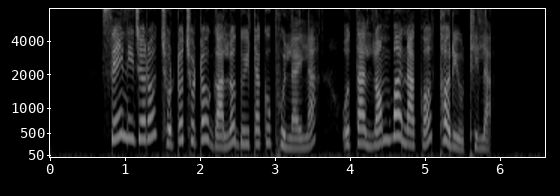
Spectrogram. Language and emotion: Odia, neutral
